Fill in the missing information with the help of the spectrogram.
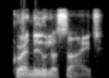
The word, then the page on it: granulocyte: British English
